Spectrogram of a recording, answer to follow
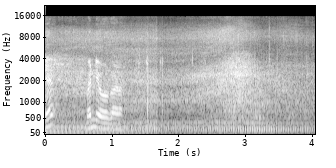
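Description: A motor vehicle's engine running, with a hiss that swells to a peak about three seconds in and then fades, as it passes by.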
